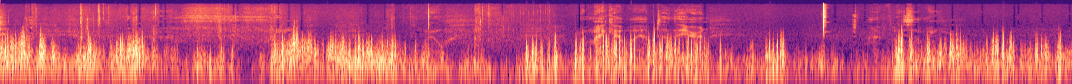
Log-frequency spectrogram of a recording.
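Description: Muffled, indistinct talking close to the microphone, with a single sharp click about eight seconds in.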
